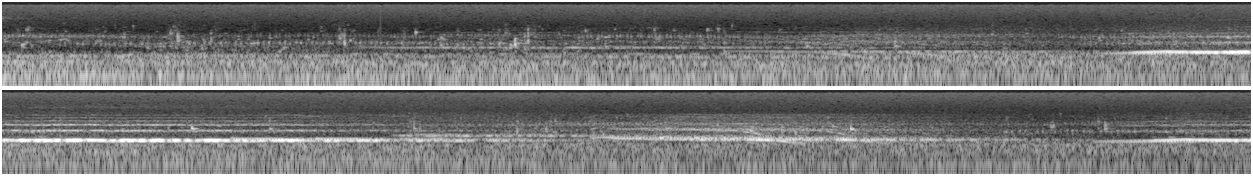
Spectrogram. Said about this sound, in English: Take time to enjoy this encounter with the whales and let your thoughts flow with their song.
